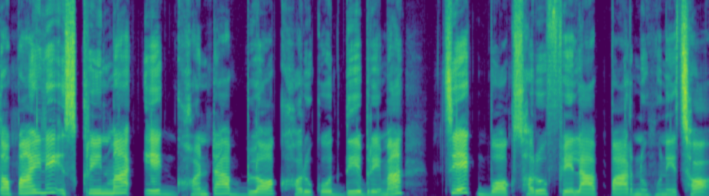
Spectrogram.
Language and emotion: Nepali, neutral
